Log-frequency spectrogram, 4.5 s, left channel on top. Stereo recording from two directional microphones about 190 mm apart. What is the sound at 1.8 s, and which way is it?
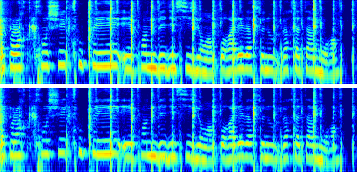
Speech, 50° left (ahead or behind).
